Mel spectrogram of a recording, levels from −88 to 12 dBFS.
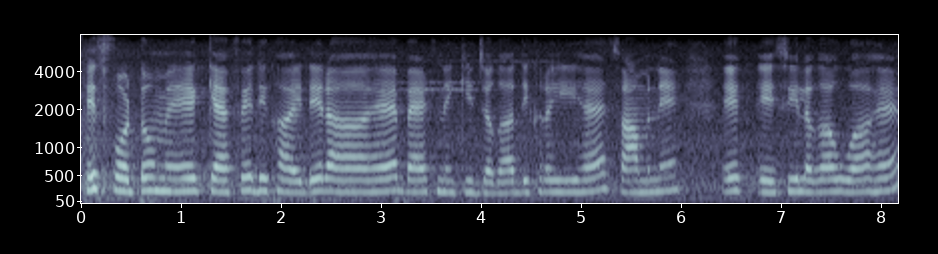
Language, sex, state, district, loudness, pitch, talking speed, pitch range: Hindi, female, Haryana, Rohtak, -18 LUFS, 215 Hz, 155 wpm, 210-230 Hz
